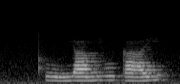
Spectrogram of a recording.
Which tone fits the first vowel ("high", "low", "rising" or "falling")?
low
